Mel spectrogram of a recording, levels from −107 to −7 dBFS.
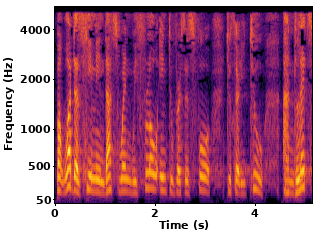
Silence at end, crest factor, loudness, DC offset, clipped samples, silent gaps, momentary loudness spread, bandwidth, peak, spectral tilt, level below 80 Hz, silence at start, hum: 0 s; 22 dB; -26 LUFS; under 0.1%; under 0.1%; none; 15 LU; 5.4 kHz; -4 dBFS; -6 dB/octave; -84 dBFS; 0.05 s; none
